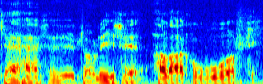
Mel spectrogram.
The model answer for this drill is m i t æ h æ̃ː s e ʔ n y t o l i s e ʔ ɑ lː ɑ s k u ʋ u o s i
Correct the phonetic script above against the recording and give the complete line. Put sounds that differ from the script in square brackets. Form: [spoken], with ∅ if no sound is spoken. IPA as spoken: m i t æ h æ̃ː s e ʔ n y t o l i s e ʔ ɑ [l] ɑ [∅] k u ʋ u o s i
